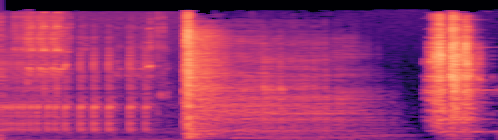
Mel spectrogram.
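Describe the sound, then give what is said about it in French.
A quick series of ratcheting mechanical clicks as a large side lever is pulled hard by hand, then a loud heavy clunk that rumbles and fades as a mirror swings over and turns around to reveal a second mirror, ending with a second sharp clatter as it settles into place. “Il coince sa brosse à dents entre ses mâchoires, agrippe des deux mains un gros levier sur le côté, le tire fort vers lui et...”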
